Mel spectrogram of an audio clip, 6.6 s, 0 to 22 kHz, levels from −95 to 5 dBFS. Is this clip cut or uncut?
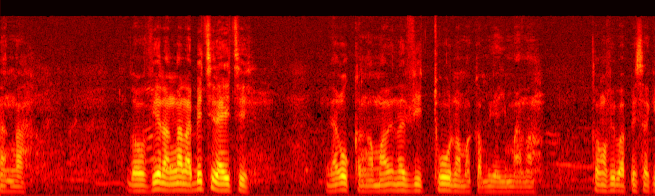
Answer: uncut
